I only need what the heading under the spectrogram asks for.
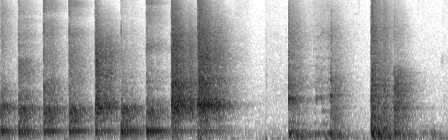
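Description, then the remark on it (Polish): A meat mallet pounds beef, each side first with its large teeth and then its small teeth, in a quick run of about seven dull, thudding blows, then after a short pause two more heavy strikes, each with a brief ringing decay and no talking. “tak jak mówiłam, najpierw każdą stronę dużymi zębami, później małymi zębami tłuczka.”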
